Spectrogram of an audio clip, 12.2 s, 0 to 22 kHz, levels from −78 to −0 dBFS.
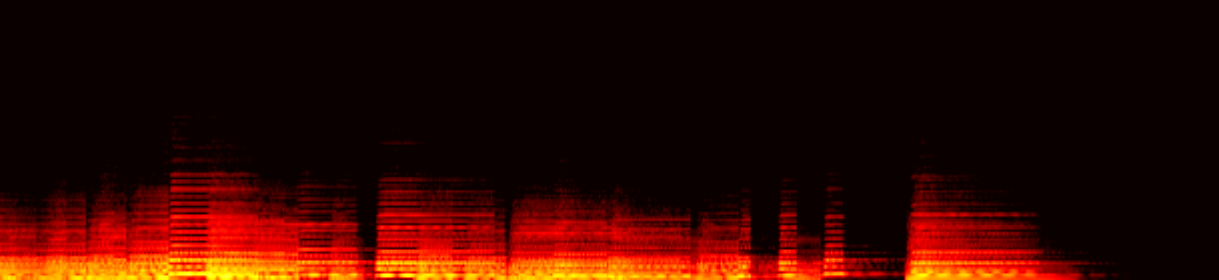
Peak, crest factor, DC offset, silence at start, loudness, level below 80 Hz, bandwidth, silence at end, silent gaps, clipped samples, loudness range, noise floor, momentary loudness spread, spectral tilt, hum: -6 dBFS; 20 dB; under 0.1%; 0 s; -24 LUFS; -54 dBFS; 8.8 kHz; 1.65 s; none; under 0.1%; 9 LU; -76 dBFS; 15 LU; -6.5 dB/octave; none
